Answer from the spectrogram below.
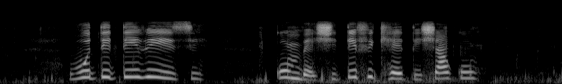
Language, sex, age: Tsonga, female, 18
